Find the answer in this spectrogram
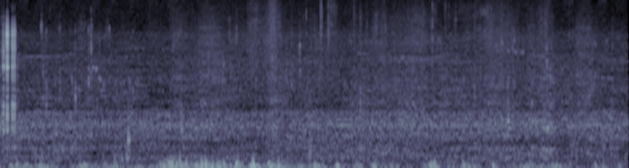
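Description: Faint handling of opened freshwater mussel shells: one sharp click right at the start, then scattered small clicks and taps, with some low rumble about two to three seconds in.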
